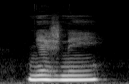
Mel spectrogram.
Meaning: tender (gentle)
- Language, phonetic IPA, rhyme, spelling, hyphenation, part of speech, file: Czech, [ˈɲɛʒniː], -ɛʒniː, něžný, něž‧ný, adjective, Cs-něžný.ogg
